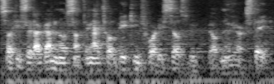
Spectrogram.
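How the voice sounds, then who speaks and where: Noticeable background noise and audible room echo surround this recording. A man with a Canadian accent talks at a fairly quick pace. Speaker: antique fire truck collector. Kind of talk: interview.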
